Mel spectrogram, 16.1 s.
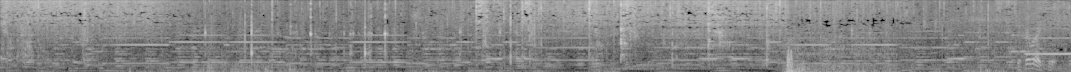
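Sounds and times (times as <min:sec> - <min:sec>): metal spatula scraping pan: 0:00.0 - 0:01.7, 0:04.6 - 0:11.7
pork sizzling in pan: 0:00.0 - 0:16.0.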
